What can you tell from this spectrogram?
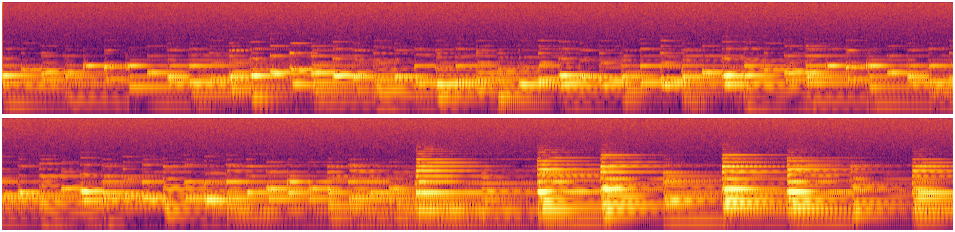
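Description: Background piano music: a gentle run of notes, turning to louder, separate struck chords about once a second near the end.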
